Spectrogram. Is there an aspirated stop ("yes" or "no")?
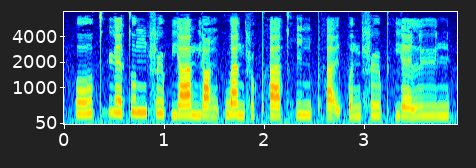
yes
